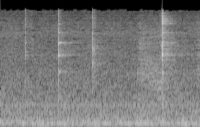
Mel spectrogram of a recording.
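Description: Metal spoon clinking against a glass mixing bowl while diced ingredients are stirred: a few light clinks, the sharpest about a second and a half in.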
